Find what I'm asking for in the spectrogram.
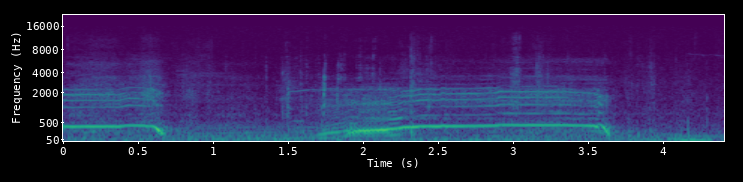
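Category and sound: animal, cow mooing impatiently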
